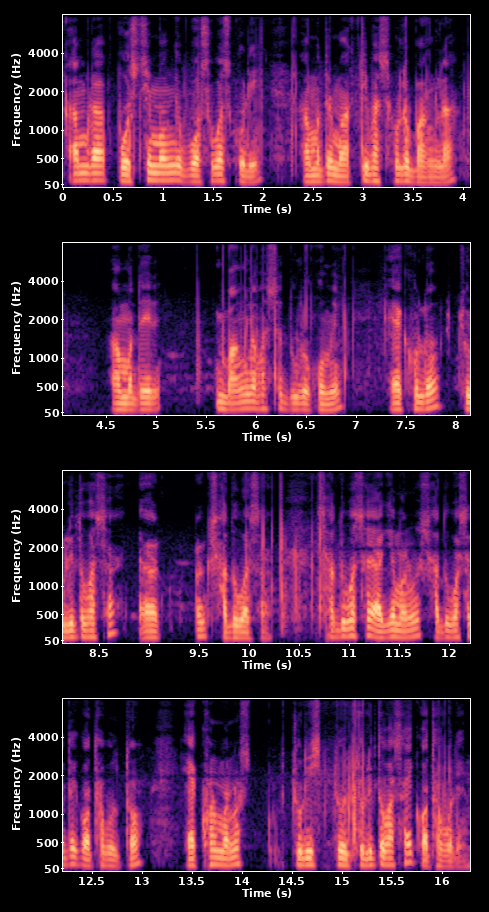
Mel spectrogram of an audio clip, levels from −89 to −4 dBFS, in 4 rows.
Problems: background conversations at intervals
